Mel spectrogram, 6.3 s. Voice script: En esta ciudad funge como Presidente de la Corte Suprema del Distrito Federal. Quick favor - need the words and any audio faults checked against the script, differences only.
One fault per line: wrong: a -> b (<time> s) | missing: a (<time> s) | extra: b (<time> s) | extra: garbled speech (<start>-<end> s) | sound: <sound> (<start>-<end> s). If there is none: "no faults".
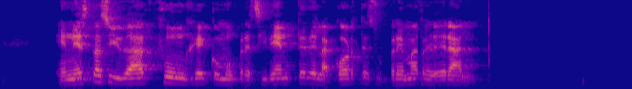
missing: del Distrito (4.2 s)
